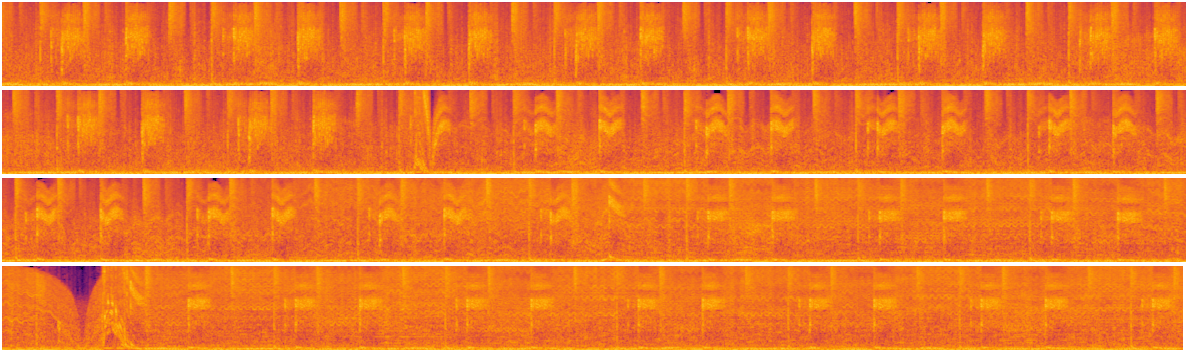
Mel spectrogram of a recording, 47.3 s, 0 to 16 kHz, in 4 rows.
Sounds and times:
Music: 0.0 - 47.3
Sound effect: 0.0 - 47.3.

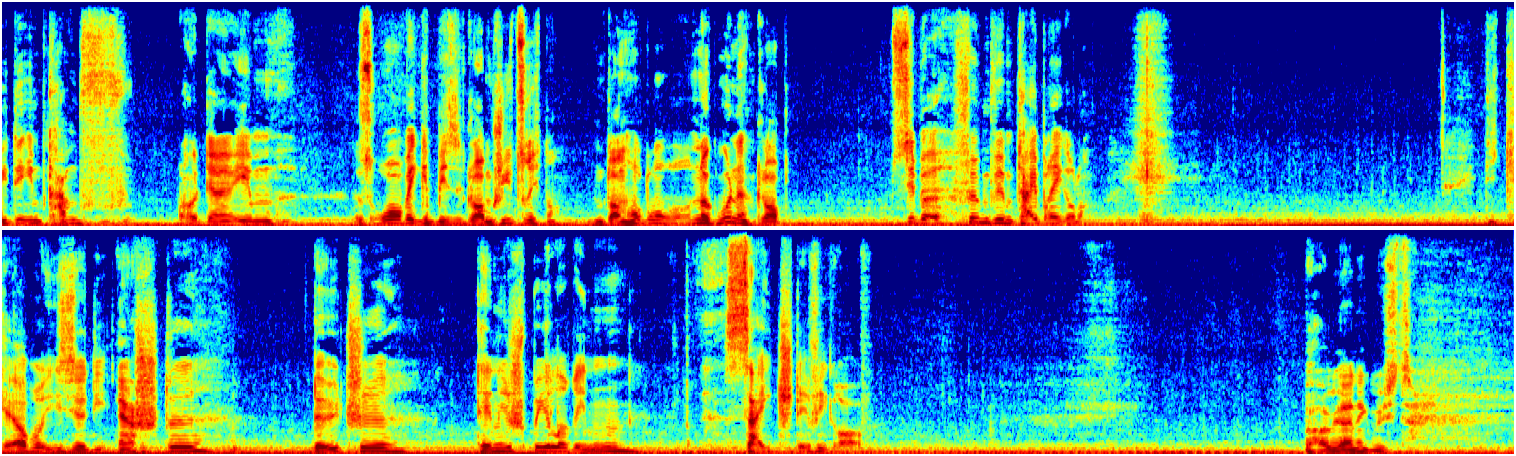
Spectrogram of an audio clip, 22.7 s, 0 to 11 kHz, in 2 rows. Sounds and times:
Speech: 0.0 - 5.9, 6.7 - 8.2, 11.1 - 13.0, 13.6 - 17.9, 21.1 - 22.1.

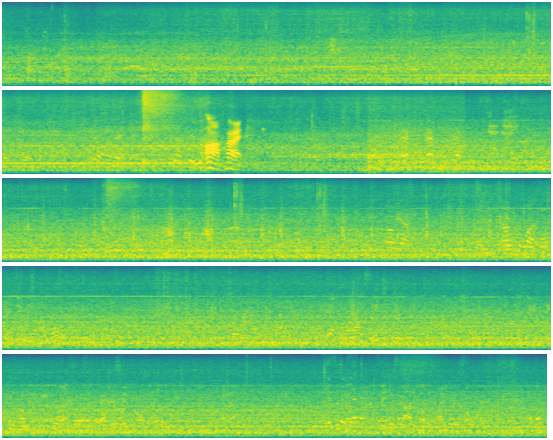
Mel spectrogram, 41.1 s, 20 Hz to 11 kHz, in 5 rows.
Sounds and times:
Fire: 0.0 - 41.1
Speech: 8.0 - 12.0, 28.0 - 30.7, 32.3 - 36.7, 37.7 - 41.1.

